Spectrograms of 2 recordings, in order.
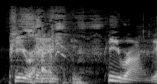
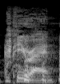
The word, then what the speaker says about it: Perine: So this is pronounced pairing. – Perine. Yep. – those of you listening to me know I can't pronounce anybody's name. So Perine.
